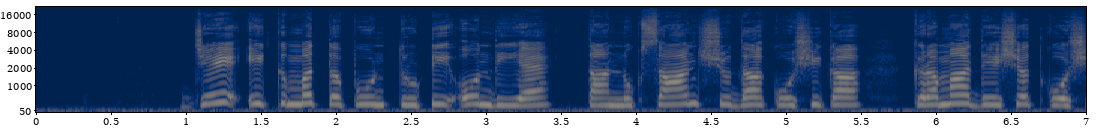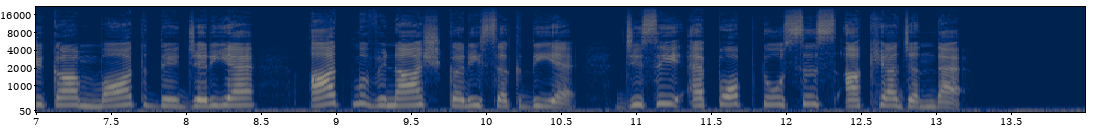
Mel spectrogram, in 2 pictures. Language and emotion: Dogri, neutral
